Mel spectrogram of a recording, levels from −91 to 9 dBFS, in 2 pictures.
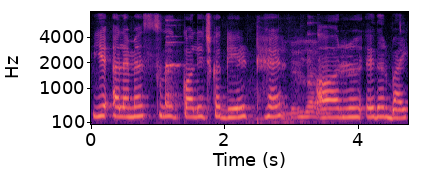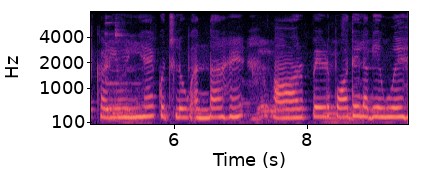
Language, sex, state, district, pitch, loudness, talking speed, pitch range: Hindi, female, Uttar Pradesh, Etah, 240 Hz, -21 LUFS, 140 wpm, 230-250 Hz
